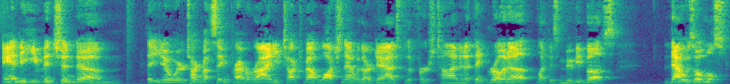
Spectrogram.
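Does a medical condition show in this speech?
No.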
